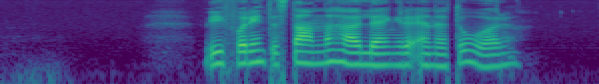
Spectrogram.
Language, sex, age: Swedish, female, 37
